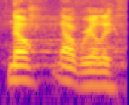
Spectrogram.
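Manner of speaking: low, soft and casual; offhand reply. Retold or imitated. Driving boyfriend answering his girlfriend, low offhand reply. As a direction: toss it off quietly, unconcerned. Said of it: "I look over and I go".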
